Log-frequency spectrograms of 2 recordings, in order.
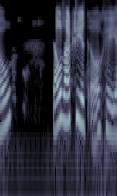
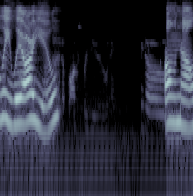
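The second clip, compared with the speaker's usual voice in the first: ordinary delivery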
